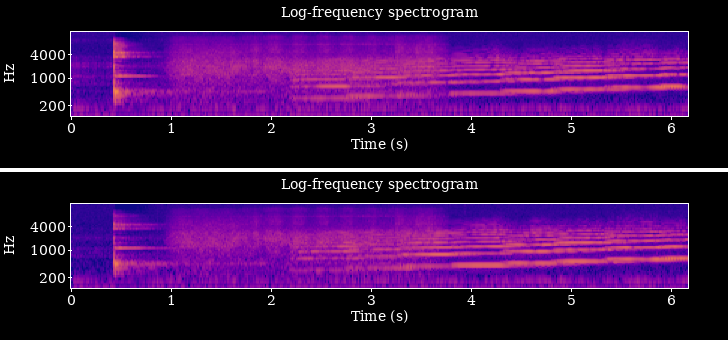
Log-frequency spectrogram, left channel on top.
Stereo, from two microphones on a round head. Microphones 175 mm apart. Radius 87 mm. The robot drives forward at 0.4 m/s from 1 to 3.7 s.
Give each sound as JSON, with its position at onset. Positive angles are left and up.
{"t": 0.4, "sound": "a cowbell", "side_deg": 65, "distance_m": 0.9}
{"t": 2.2, "sound": "a trumpet", "side_deg": 5, "distance_m": 9.5}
